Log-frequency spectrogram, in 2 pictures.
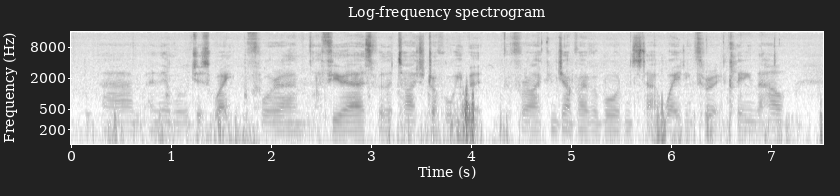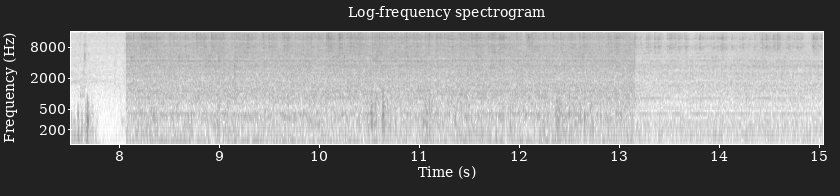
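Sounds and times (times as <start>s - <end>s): broad rushing noise: 8.1s - 13.2s
boat engine low hum: 8.1s - 15.0s.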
